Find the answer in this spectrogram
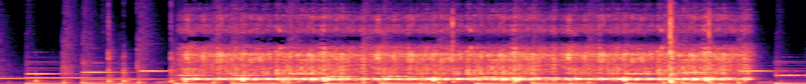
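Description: A steady frying-sizzle sound effect, a hiss with a faint held hum, begins about two seconds in and stops shortly before the end. It plays over background music with a steady beat.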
